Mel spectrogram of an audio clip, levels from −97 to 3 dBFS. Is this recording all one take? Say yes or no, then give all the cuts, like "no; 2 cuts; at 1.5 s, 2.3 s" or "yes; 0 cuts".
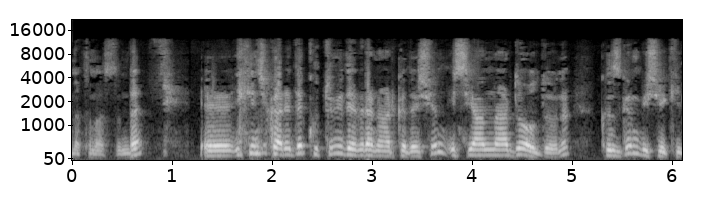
yes; 0 cuts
